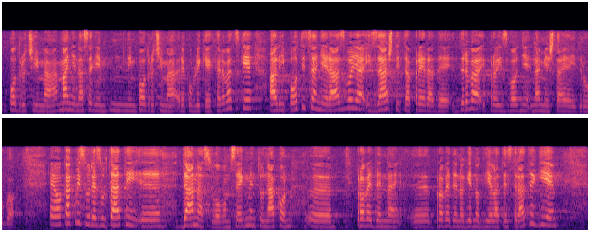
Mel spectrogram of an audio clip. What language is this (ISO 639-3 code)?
hrv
